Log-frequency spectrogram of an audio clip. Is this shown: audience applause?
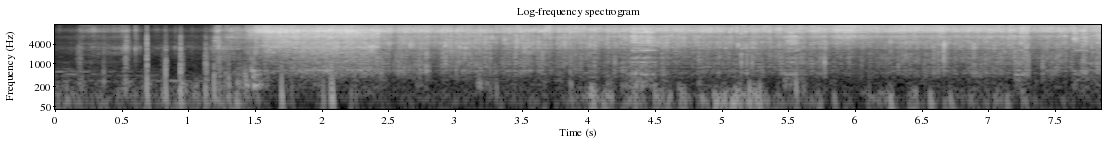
no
